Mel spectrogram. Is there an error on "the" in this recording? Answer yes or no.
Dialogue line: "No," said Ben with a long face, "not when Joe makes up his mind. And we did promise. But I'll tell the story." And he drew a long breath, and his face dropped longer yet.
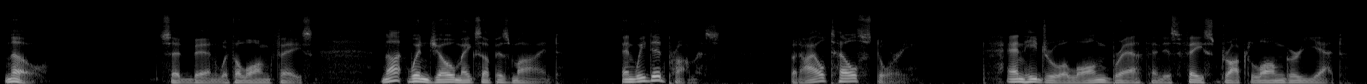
yes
